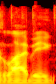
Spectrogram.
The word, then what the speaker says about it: Liebig: So if you want to hear any of my songs that I've done personally with me rapping, you can find that under Liebig or Liebig Produced It.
